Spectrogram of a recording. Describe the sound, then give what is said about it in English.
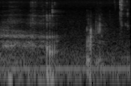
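Someone takes quiet sips of coffee from a mug, with a few brief slurping and swallowing sounds spaced out over a moment of near silence, no talking. “Um, I'm just going to take a sip of my coffee.”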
